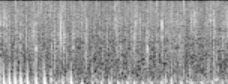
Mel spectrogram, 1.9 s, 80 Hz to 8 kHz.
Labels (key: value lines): label: biophony, grouper groan
recorder: SoundTrap 300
